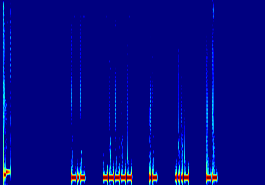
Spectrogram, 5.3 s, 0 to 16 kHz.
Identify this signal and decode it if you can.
Morse code, heard as a keyed tone, about 40 wpm, spaced as for 19 wpm, 700 Hz. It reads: K0AVM
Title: USA Call Signs - 5 Characters - 4x Character Spacing - 40wpm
